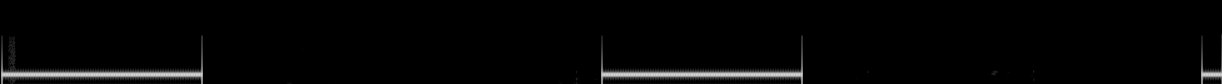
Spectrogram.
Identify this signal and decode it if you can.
Ringback tone (North America), 440 + 480 Hz.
